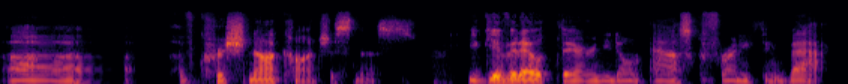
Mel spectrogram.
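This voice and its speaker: A man on a podcast, calmly telling a spiritual story in an unhurried, reflective way. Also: fairly low pitch, no echo. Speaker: podcast guest. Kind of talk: casual storytelling in conversation.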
